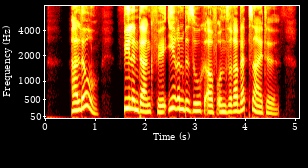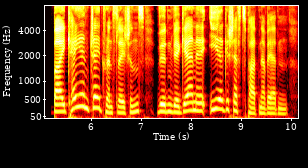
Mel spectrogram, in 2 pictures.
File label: german female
